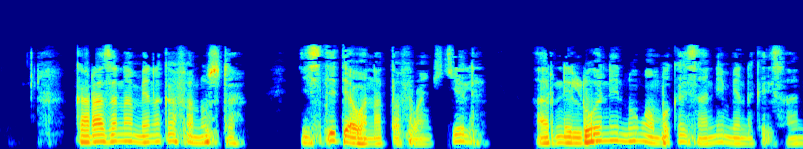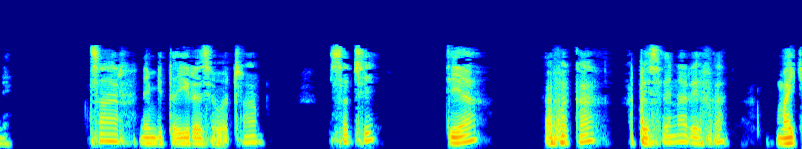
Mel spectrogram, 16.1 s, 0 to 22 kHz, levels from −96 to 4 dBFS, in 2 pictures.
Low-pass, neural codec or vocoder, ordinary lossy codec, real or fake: 7.2 kHz; none; MP3, 32 kbps; real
